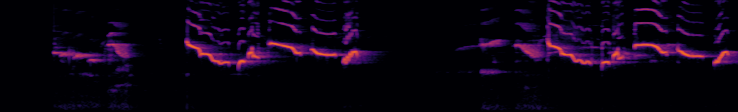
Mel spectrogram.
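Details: A female Oriental magpie-robin calls to stir males into singing. Sweet whistled phrases of sliding, up-and-down notes come in two bouts, each opening with softer notes before louder ringing whistles.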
